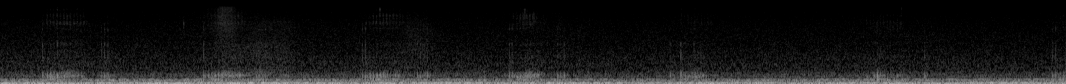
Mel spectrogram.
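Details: Elderly shelter-adopted cat Heidi, massaged on June 17, 2021, gives a continuous low throbbing purr, while light rubbing sounds recur every second or so over the rumble.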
